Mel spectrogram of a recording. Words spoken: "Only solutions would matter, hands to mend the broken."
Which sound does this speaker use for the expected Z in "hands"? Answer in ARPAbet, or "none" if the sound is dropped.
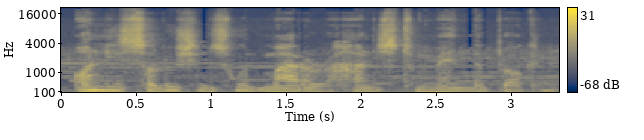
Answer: S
